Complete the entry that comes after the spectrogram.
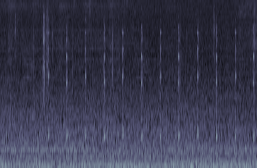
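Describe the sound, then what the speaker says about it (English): Turn signal blinker of a Ford Bronco Sport ticking at a steady, even pace inside the cabin, faint clicks over a constant low engine and road rumble. "Now you'll notice when you put your turn blinker on,"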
